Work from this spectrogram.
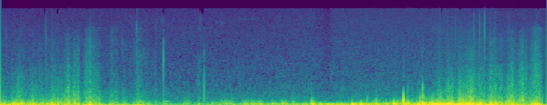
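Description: A fingertip rubs and taps on top of a small, hollow, cylindrical metal microphone capsule with a red ring, mounted on a Tascam recorder. The result is a steady stream of deep, muffled thumps and scratchy rubbing, all heavy low-end rumble with no bright content. It dips quieter in the middle, then grows louder and denser toward the end.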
